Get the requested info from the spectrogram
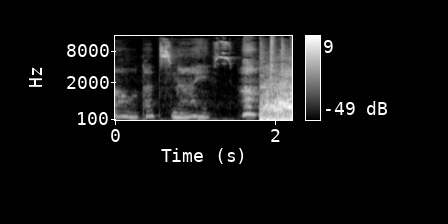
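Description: A woman's voice making a few short, quiet vocal sounds with a wavering pitch, with no music under it; loud music comes back in near the end.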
